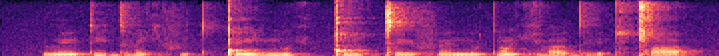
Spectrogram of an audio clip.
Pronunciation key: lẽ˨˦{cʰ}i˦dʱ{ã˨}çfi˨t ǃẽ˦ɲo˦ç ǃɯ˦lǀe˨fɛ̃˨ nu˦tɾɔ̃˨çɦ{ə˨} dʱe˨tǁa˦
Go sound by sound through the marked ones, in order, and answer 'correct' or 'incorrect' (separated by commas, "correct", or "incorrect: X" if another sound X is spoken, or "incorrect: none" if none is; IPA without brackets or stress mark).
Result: incorrect: t, correct, incorrect: a˨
